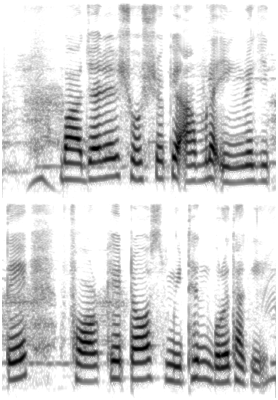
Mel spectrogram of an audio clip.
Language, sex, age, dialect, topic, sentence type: Bengali, female, 18-24, Northern/Varendri, agriculture, statement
